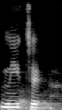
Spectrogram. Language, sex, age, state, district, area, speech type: Urdu, female, 30-45, Telangana, Hyderabad, urban, read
